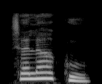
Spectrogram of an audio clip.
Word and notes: ಚಾಲಾಕು: kannada

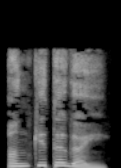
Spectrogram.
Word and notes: ಅಂಕಿತಗೈ: kannada

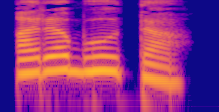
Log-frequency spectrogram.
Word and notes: ಅರಬೂತ: Kannada; arbūta

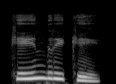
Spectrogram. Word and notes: ಕುಂದುರುಕ: Kannada

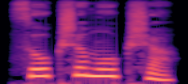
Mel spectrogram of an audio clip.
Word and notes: ಸೋಕ್ಷಮೋಕ್ಷ: sōkṣa mōkṣa

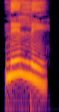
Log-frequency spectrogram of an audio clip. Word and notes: ನೆಲ್ಲೆ: kannada

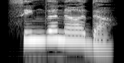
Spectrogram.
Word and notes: ಸಿಂಗನಾದ: singa nāda

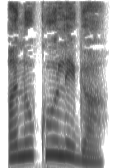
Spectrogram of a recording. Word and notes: ಆನುಕೂಲಿಕ: ānukūlika

